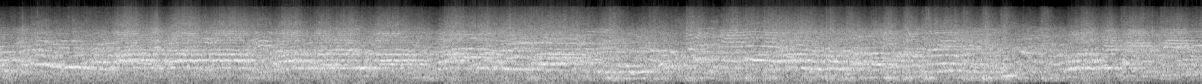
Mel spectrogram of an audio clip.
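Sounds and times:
young voices shouting and chanting: 0.0 - 12.0.

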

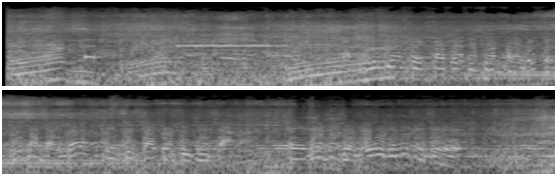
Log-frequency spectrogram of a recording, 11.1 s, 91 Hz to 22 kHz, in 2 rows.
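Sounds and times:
motorcycle engine revving: 0.1 - 8.4, 10.0 - 11.0
steady tone: 0.7 - 9.8.

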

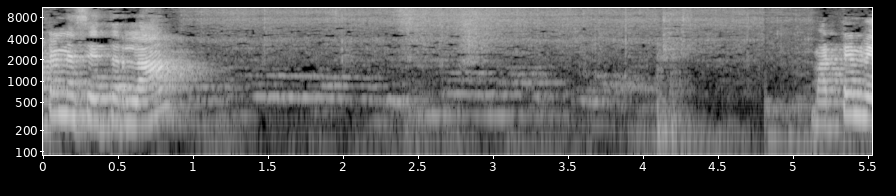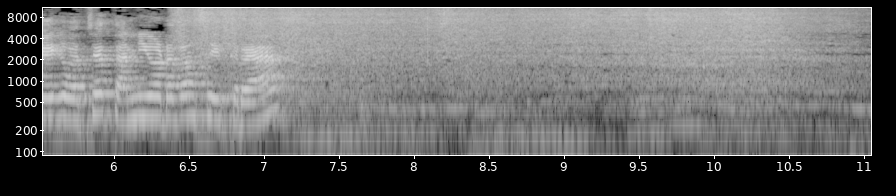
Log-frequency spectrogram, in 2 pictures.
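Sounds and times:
stock sizzling in hot pan: 0.1 - 11.0.

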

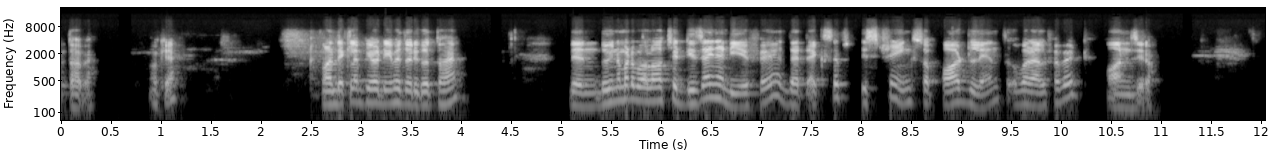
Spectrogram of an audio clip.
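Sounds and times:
man speaking: 0.0 - 1.3, 2.2 - 4.1, 5.1 - 11.1.

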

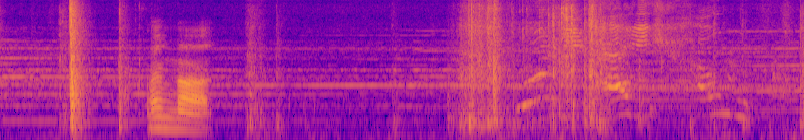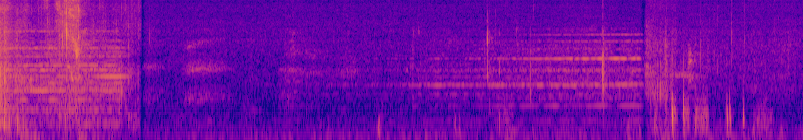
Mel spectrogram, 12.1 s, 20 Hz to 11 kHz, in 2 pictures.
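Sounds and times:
plastic toy case rattling: 3.4 - 5.4
child's rising voice: 3.8 - 5.7.

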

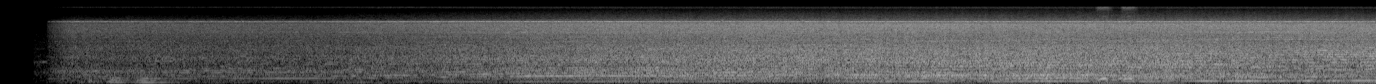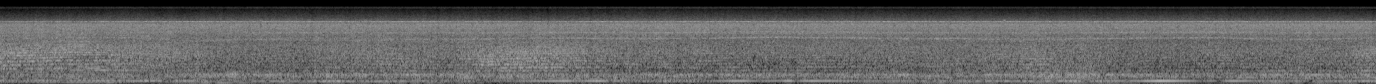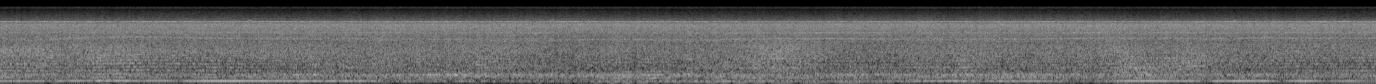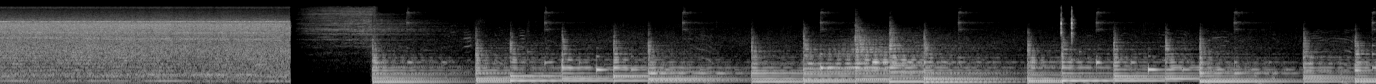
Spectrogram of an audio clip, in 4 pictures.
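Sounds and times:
quadcopter buzzing whine: 0.4 - 55.0.

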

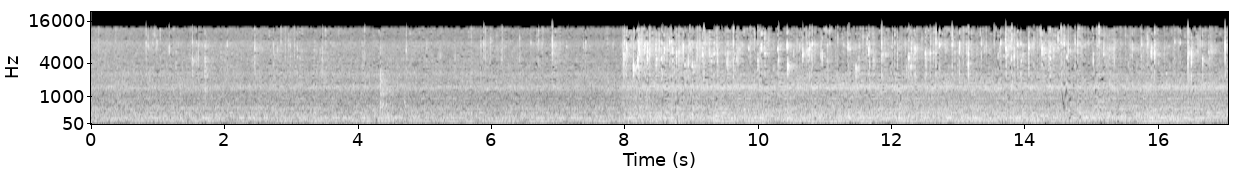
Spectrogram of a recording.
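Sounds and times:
deep-frying sizzle and crackling: 0.0 - 17.0.

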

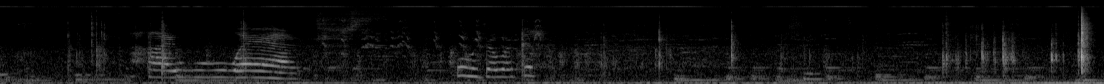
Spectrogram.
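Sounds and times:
faint music: 0.0 - 11.0
plastic markers clattering: 0.6 - 2.6, 9.3 - 11.0.

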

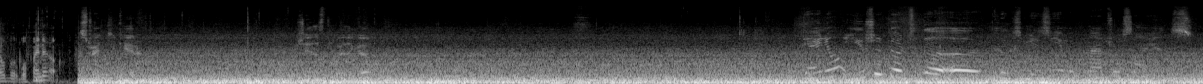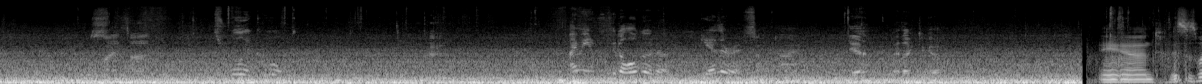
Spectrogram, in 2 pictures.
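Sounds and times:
car road and engine rumble: 0.0 - 24.0.

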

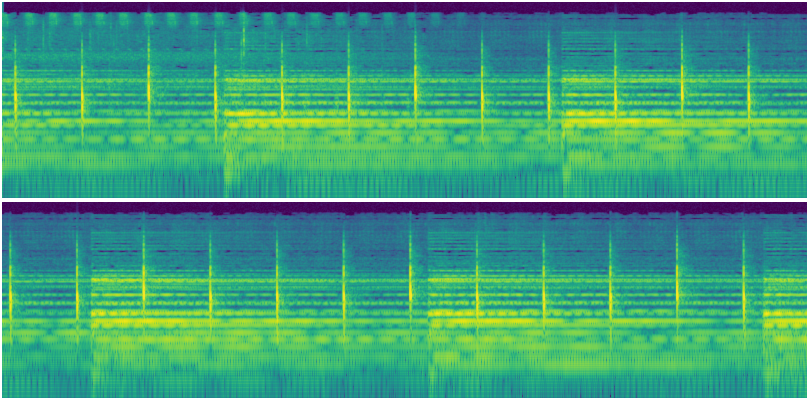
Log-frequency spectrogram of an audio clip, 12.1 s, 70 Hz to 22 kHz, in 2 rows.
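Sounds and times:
metronome ticking: 0.0 - 12.0.

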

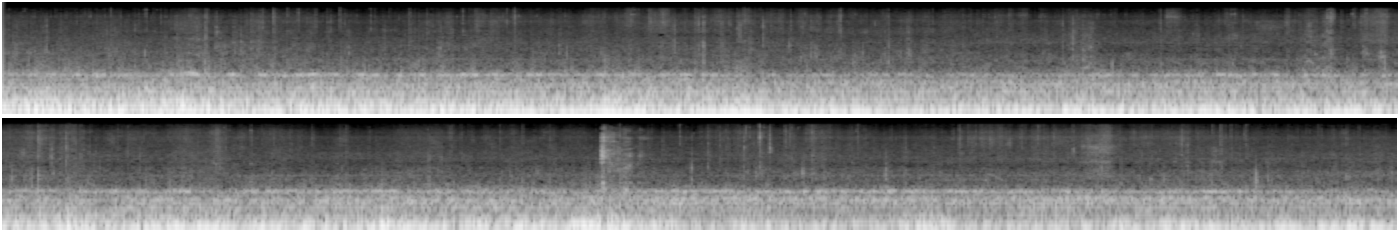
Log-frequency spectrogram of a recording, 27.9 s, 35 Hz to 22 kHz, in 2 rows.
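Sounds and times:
airliner cabin rumble: 0.0 - 27.9.

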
